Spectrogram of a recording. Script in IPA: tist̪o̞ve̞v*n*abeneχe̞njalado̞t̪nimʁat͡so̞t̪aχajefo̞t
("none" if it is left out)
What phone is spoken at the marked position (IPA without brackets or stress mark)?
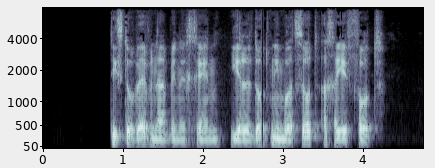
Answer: n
